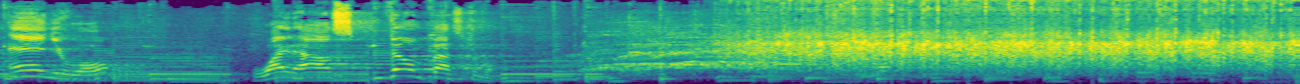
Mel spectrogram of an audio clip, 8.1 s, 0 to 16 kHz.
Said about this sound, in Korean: 제2회 백악관 학생 영화제의 개막을 알리는 바락 오바마 대통령의 인사말에 관객석에서 환호성이 터져나옵니다.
